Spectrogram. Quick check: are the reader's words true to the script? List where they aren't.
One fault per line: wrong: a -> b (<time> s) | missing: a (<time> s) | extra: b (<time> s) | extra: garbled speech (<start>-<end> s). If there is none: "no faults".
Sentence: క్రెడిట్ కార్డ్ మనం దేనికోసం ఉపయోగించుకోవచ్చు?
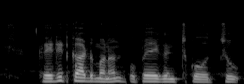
missing: దేనికోసం (1.2 s)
